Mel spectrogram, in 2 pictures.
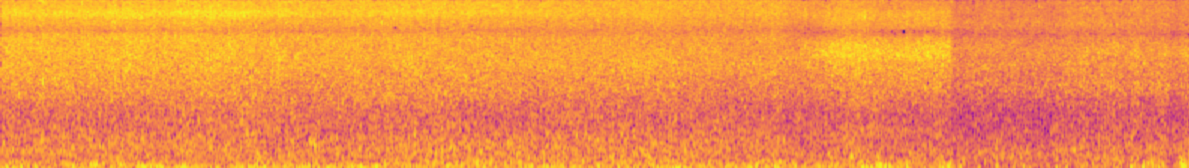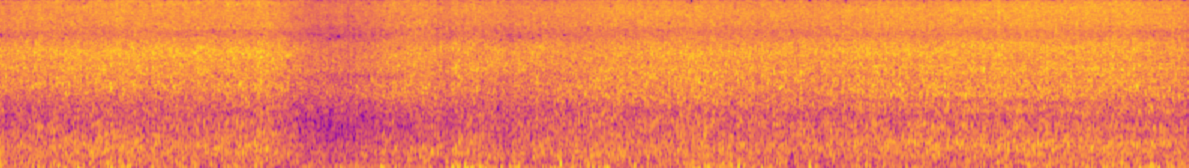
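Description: Waterfall pouring into a rock plunge pool: a steady, even rush of falling water.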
